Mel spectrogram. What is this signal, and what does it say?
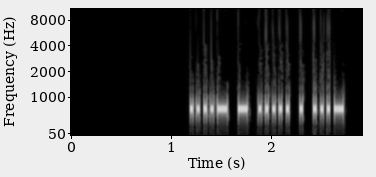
Morse code, heard as a keyed tone, about 34 wpm, 700 Hz. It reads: 4T5EV
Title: Five Challenging Letter-Number Combinations 35wpm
